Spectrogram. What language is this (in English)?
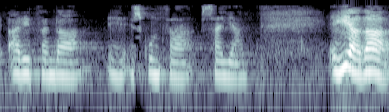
Basque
